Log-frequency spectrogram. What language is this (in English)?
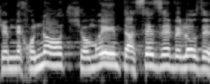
Hebrew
